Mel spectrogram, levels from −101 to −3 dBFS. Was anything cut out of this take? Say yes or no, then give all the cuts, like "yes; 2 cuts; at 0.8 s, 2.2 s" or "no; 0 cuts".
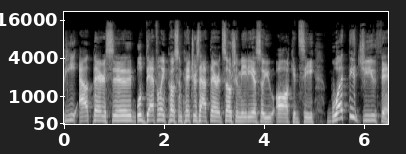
no; 0 cuts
